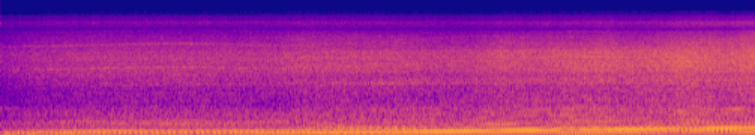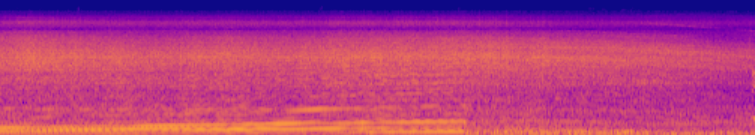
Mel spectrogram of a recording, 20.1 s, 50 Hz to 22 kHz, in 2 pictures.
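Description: A car fitted with an RPM Stage 3 tune runs a dyno pull, its engine revving loud and close with a steadily climbing pitch before it cuts back near the end.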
